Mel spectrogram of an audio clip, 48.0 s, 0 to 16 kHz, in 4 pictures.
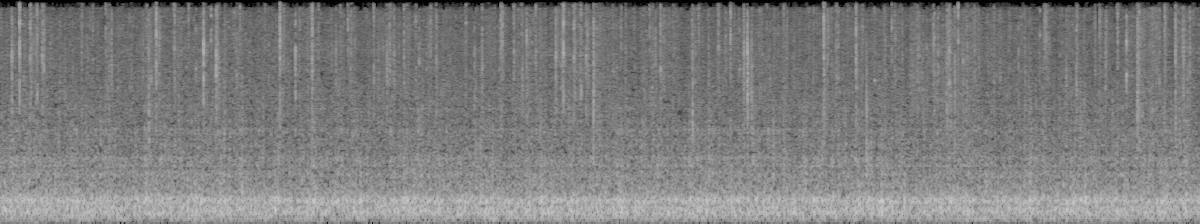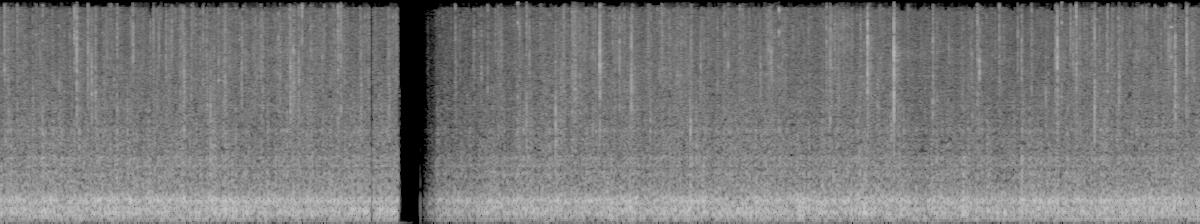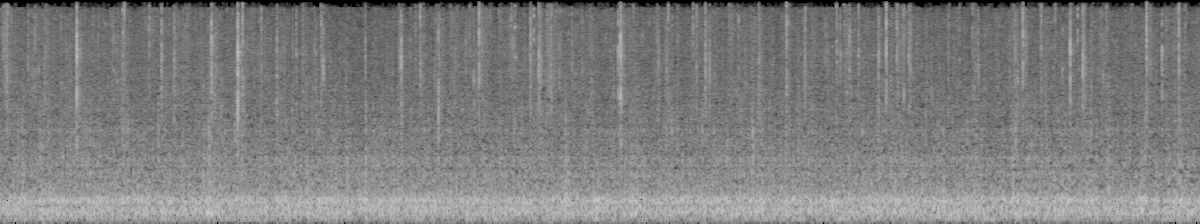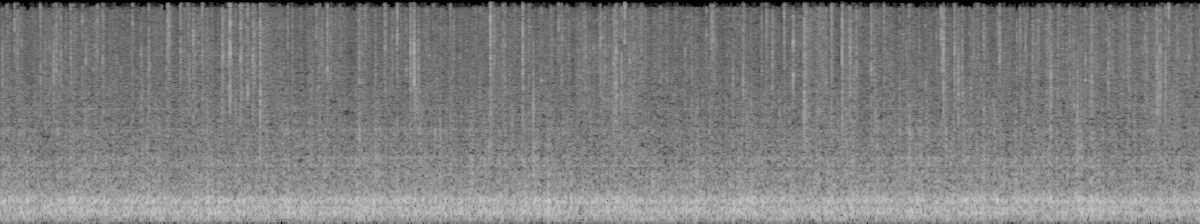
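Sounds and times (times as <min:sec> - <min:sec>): fire crackling and popping: 0:00.0 - 0:48.0
campfire low rushing: 0:16.5 - 0:48.0.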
